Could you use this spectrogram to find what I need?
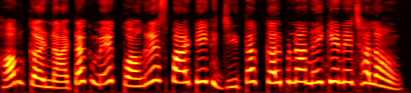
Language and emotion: Maithili, surprised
